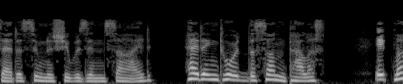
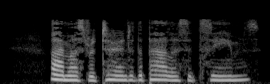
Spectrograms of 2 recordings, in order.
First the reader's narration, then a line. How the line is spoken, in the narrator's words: she sighed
